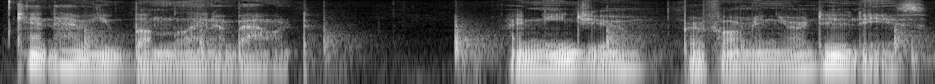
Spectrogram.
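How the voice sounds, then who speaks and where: A man playing an imperious, aristocratic vampire lord in a whispered ASMR roleplay, with formal, haughty, old-fashioned phrasing and a breathy murmur. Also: background noise, exaggerated voice. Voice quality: breathy, gravelly low murmur. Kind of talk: whispered ASMR roleplay, slow scripted monologue.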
